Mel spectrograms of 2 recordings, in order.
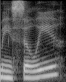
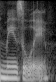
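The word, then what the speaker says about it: Maysilee: I've been saying Maisily, but her name is Maisley.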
